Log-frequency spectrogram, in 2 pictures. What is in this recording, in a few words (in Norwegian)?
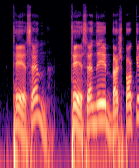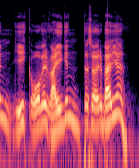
tesenn, Numedalsmål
